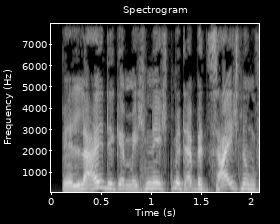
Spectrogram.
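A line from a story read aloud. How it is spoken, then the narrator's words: Vampire's mocking sneer. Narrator (German): höhnte der Vampir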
